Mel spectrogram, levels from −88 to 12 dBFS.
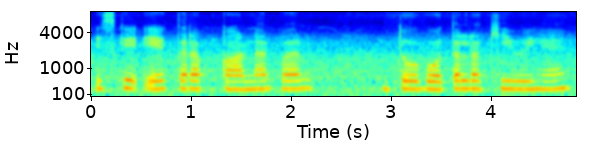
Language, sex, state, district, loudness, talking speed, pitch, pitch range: Hindi, female, Uttar Pradesh, Lucknow, -16 LUFS, 125 wpm, 235 Hz, 230-240 Hz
